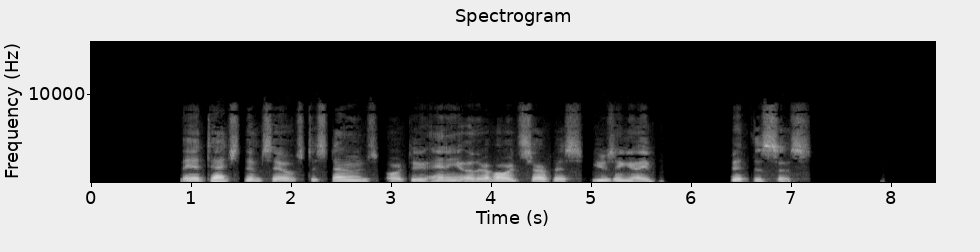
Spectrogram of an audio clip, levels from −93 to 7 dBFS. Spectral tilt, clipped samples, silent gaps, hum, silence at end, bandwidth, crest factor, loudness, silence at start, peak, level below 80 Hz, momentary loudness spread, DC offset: -6.5 dB/octave; under 0.1%; 5.79-5.84 s, 6.03-6.37 s; none; 1.3 s; 9 kHz; 20 dB; -20 LUFS; 0.9 s; -2 dBFS; -68 dBFS; 9 LU; under 0.1%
